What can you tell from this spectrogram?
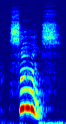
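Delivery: very high, loud squeal of a call; alarmed sister. Acted. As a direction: cry out for your sister. Sister calls out in game.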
